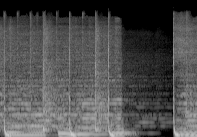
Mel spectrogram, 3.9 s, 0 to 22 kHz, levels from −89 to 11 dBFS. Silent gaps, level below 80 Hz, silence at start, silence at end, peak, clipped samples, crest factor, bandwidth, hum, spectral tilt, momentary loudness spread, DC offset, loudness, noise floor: none; -26 dBFS; 0 s; 0 s; -2 dBFS; under 0.1%; 18 dB; 16 kHz; none; -5 dB/octave; 7 LU; under 0.1%; -21 LUFS; -50 dBFS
